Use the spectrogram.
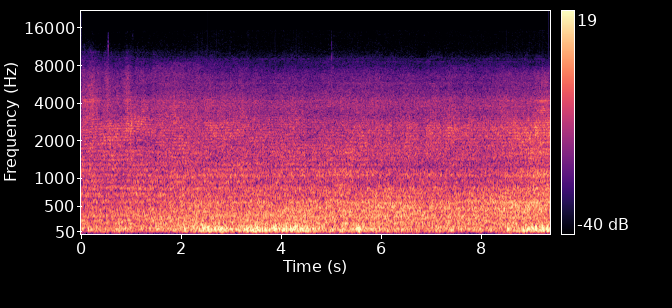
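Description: A Singapore Airlines Airbus A350-900 jet approaches Brisbane Airport, giving a broad continuous rumbling roar at moderate distance that builds slightly over time, with no talk.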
